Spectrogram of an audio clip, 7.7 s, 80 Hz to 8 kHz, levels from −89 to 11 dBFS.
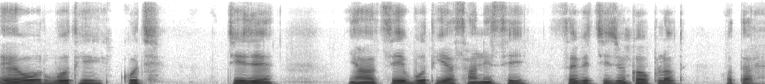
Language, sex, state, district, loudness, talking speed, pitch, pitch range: Hindi, male, Chhattisgarh, Kabirdham, -17 LUFS, 140 wpm, 140 Hz, 135-145 Hz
